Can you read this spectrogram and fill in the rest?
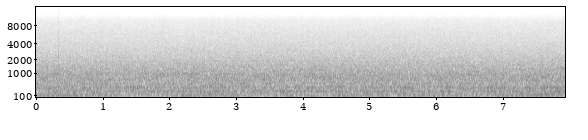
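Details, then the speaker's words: Master Flow EGV5 1450 CFM gable-mount attic fan running normally after install, drawing about 1.16 A at roughly 76 dB: steady airy rush with low hum, no rattles or surges, healthy but louder than the owner would like. "I do wish that that was a little bit quieter because the sound that we're hearing right there I'm gonna have to live with that cinema when the fan runs"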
